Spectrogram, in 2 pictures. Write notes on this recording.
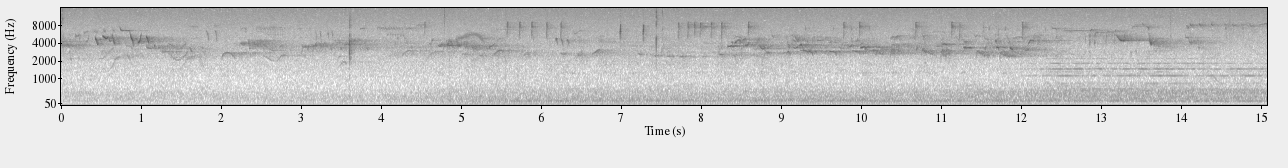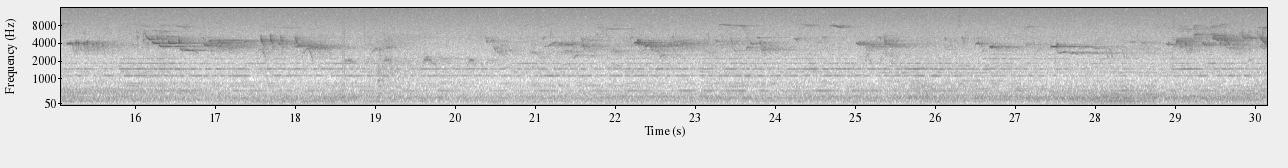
Recorded before the C19 Lockdown, in B-Format ambisonic on a Twirling720 mic with Android phone, interior of Rochester Cathedral during the exhibition Museum of the Moon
